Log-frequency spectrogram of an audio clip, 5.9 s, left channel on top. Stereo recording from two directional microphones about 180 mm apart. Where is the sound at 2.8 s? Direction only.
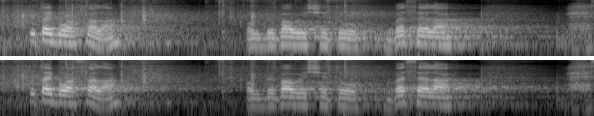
15° right (ahead or behind).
